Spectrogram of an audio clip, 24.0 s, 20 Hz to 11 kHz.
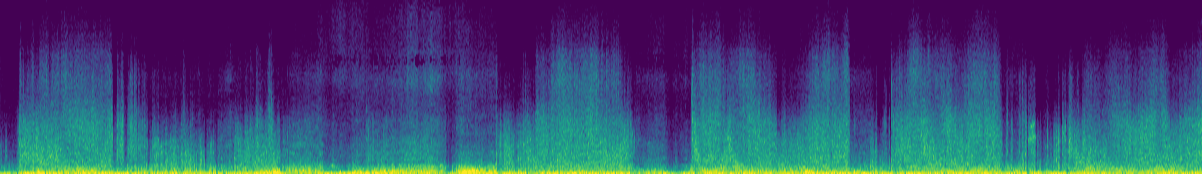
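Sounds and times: wind buffeting microphone: 0.0 - 24.0
skis scraping over snow: 0.1 - 24.0.

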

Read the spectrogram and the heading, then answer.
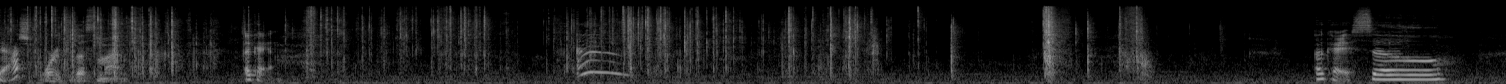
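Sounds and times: paper rustling and crinkling: 0.0 - 9.6, 10.4 - 11.7.

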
